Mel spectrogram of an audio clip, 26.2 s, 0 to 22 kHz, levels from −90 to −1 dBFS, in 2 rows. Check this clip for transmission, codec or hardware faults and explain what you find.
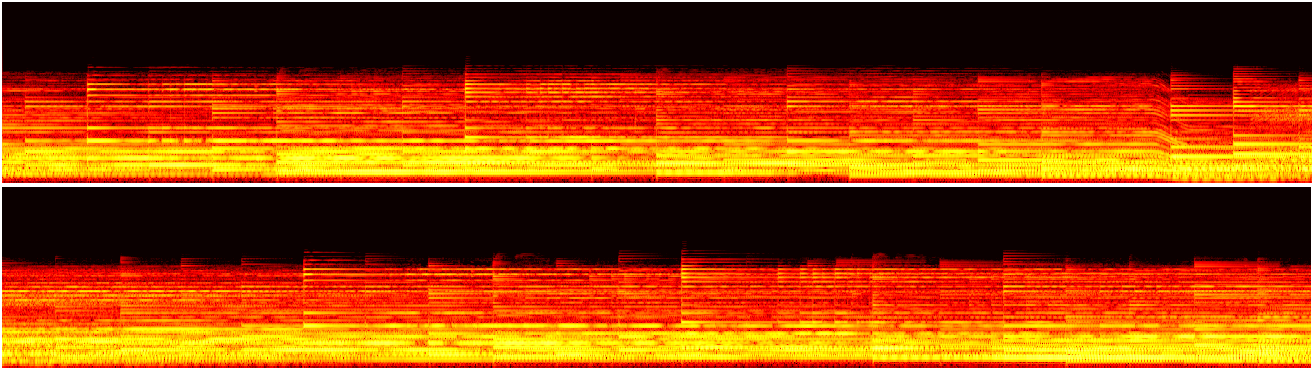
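No transmission, codec or hardware faults are audible anywhere in the clip.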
